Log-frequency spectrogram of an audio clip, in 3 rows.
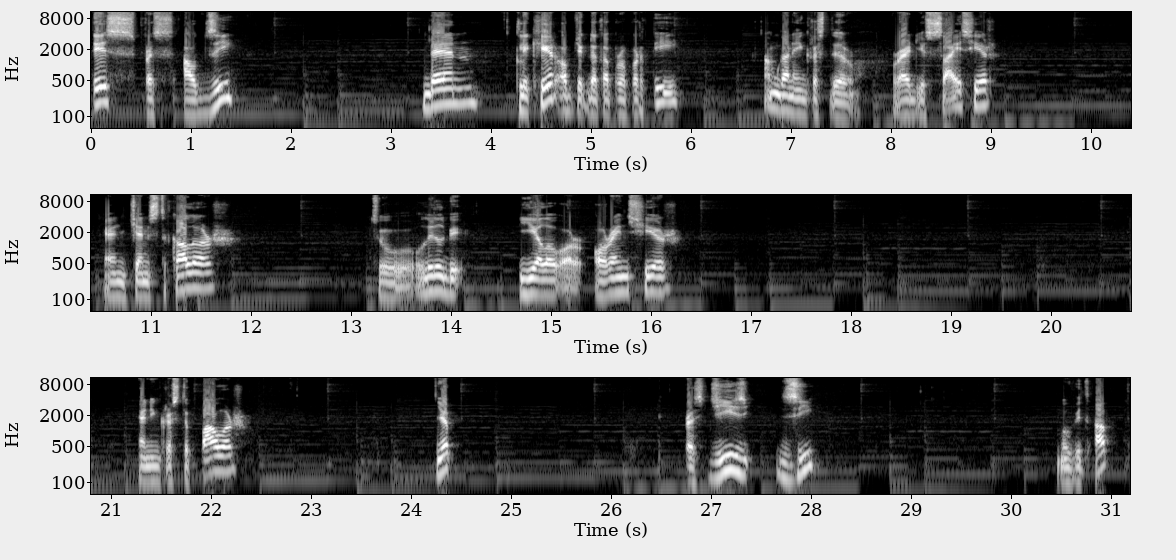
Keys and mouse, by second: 1.1 alt+z, 1.5 `, 7.7-9.9 drag, 21.8 click, 22.6 0, 25.3 `, 25.9 `, 26.9 g, 27.8 s, 28.6 Escape, 29.2 g, 29.5 z.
